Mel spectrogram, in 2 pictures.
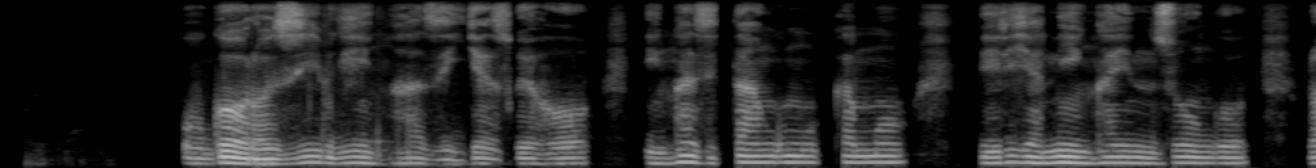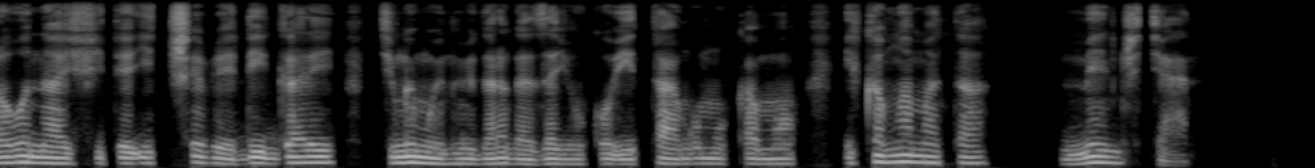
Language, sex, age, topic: Kinyarwanda, male, 25-35, agriculture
